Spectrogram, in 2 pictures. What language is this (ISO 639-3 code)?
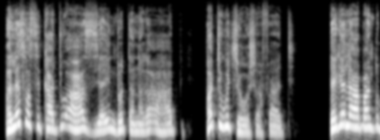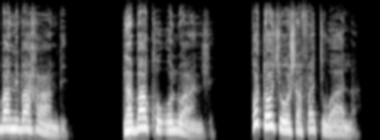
nde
